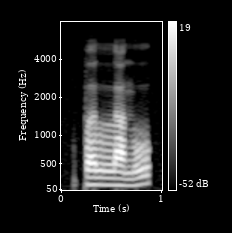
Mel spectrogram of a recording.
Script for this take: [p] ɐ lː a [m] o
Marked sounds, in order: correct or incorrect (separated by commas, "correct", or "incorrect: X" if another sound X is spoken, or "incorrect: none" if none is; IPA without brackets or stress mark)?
correct, incorrect: n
